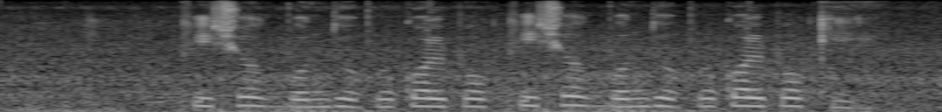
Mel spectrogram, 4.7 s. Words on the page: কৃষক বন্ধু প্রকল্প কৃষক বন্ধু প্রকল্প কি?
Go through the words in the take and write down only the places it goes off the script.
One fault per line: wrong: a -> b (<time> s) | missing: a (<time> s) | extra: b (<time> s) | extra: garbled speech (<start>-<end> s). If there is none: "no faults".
no faults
